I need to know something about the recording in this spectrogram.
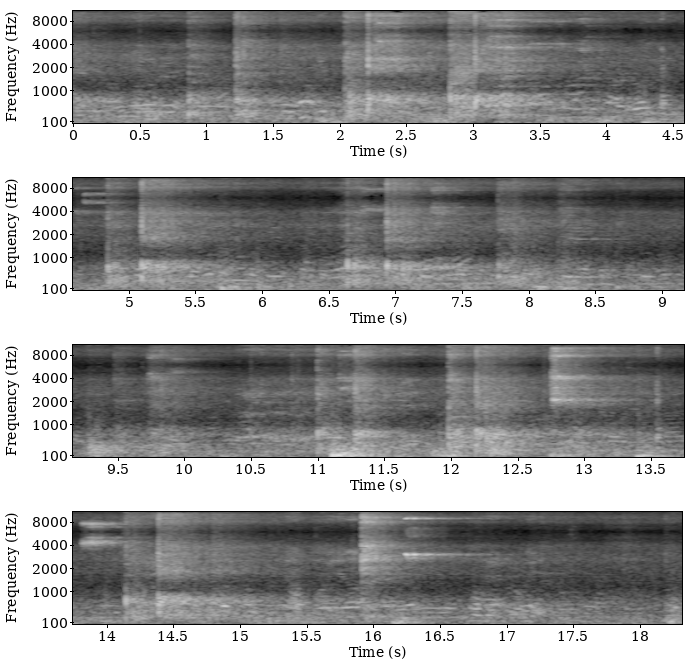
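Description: Squash rally: the ball is struck by rackets and rebounds off the court walls, sharp pinging knocks about every one to two seconds, over a steady murmur of voices echoing in the hall.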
